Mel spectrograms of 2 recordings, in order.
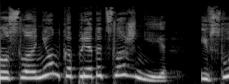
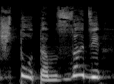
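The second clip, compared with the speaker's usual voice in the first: usual speaking voice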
